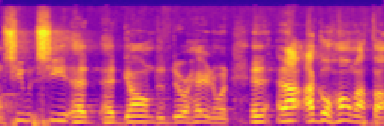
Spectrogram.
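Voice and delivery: ordinary talk, nothing marked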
